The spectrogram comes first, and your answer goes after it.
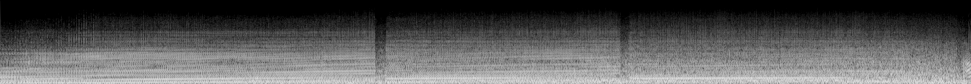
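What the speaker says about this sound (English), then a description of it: "So enjoy the sounds of this bike" A KTM 1290 Super Duke R riding in track mode, its big twin engine loud and close, rising through the revs with two quick gear changes and a final roll-off, no voices.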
